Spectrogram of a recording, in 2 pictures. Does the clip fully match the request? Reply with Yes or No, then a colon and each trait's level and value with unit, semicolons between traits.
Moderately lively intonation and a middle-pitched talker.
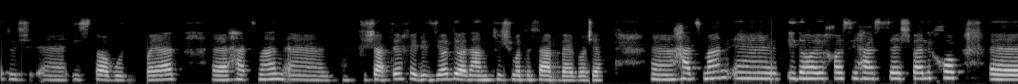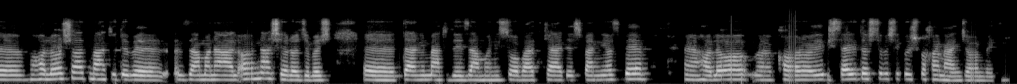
No: average, 3.2 semitones; high, 220 Hz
